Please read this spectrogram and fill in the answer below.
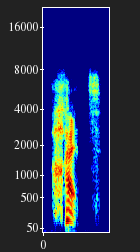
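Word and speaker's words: ח: The letter chet originally was pronounced as he. That was considered too difficult to pronounce by particularly older Ashkenazi immigrants to what was then emerging as into the Yishuv. And it became acceptable to say it like the letter chaf.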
